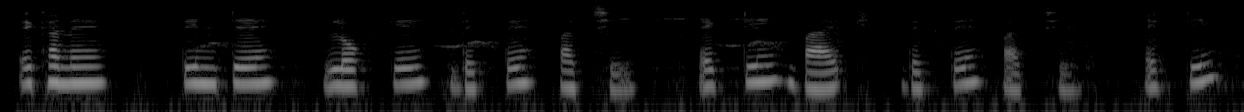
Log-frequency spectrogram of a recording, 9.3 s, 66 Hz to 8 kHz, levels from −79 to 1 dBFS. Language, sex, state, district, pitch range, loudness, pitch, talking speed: Bengali, female, West Bengal, North 24 Parganas, 180-225 Hz, -47 LUFS, 205 Hz, 70 wpm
